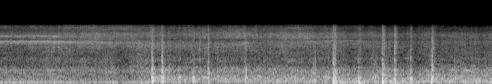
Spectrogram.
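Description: Aerial fireworks bursting: a run of about eight sharp bangs starting about a second and a half in, some in quick pairs, over a steady low rumble.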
